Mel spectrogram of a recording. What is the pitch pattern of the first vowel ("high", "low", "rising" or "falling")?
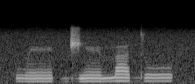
high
